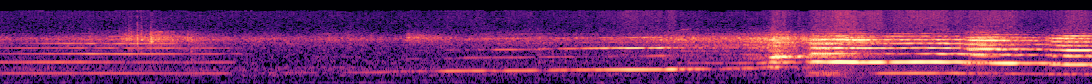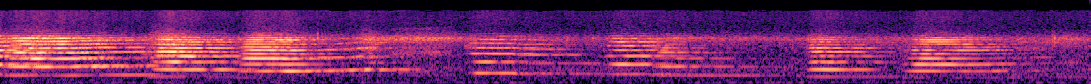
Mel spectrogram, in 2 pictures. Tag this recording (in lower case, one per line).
flute
music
